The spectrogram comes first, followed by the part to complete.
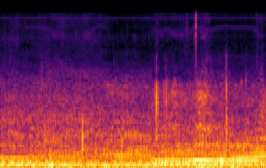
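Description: Car engine idling with a steady low hum, with a few faint clicks over it.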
